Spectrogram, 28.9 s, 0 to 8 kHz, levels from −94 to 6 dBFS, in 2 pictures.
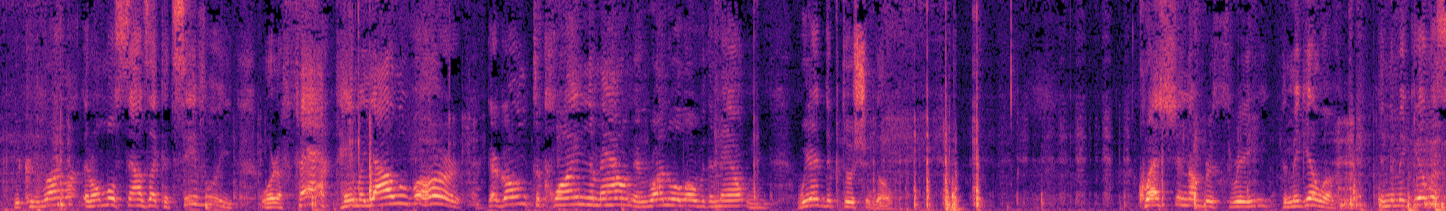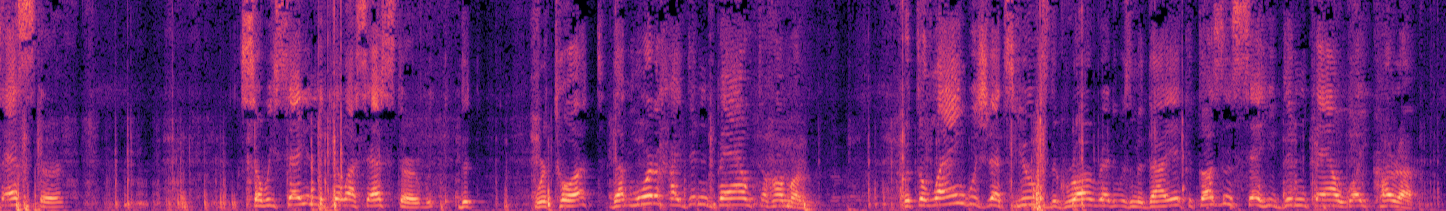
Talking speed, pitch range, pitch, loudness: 150 wpm, 205-255 Hz, 230 Hz, -17 LUFS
